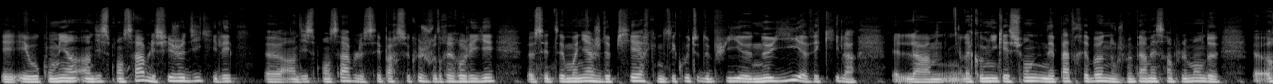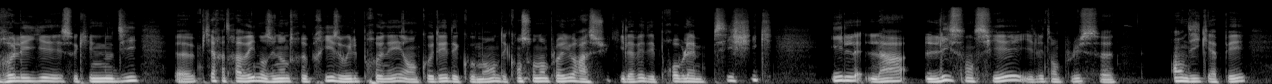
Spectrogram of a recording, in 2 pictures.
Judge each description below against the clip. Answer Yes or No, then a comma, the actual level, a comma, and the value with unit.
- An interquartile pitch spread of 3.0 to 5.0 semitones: No, narrow, 2.4 semitones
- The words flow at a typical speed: Yes, average, 205 wpm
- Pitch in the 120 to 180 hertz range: Yes, low, 135 Hz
